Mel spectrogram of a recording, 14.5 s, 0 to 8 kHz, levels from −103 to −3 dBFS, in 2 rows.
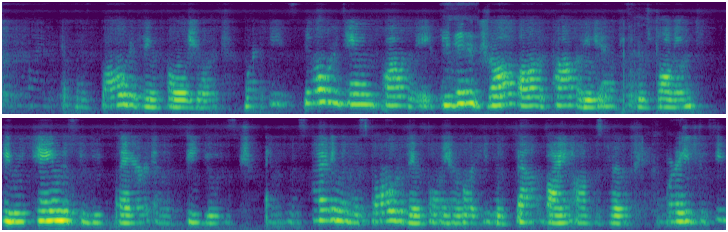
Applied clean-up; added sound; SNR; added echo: neural mask model DeepFilterNet 3.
